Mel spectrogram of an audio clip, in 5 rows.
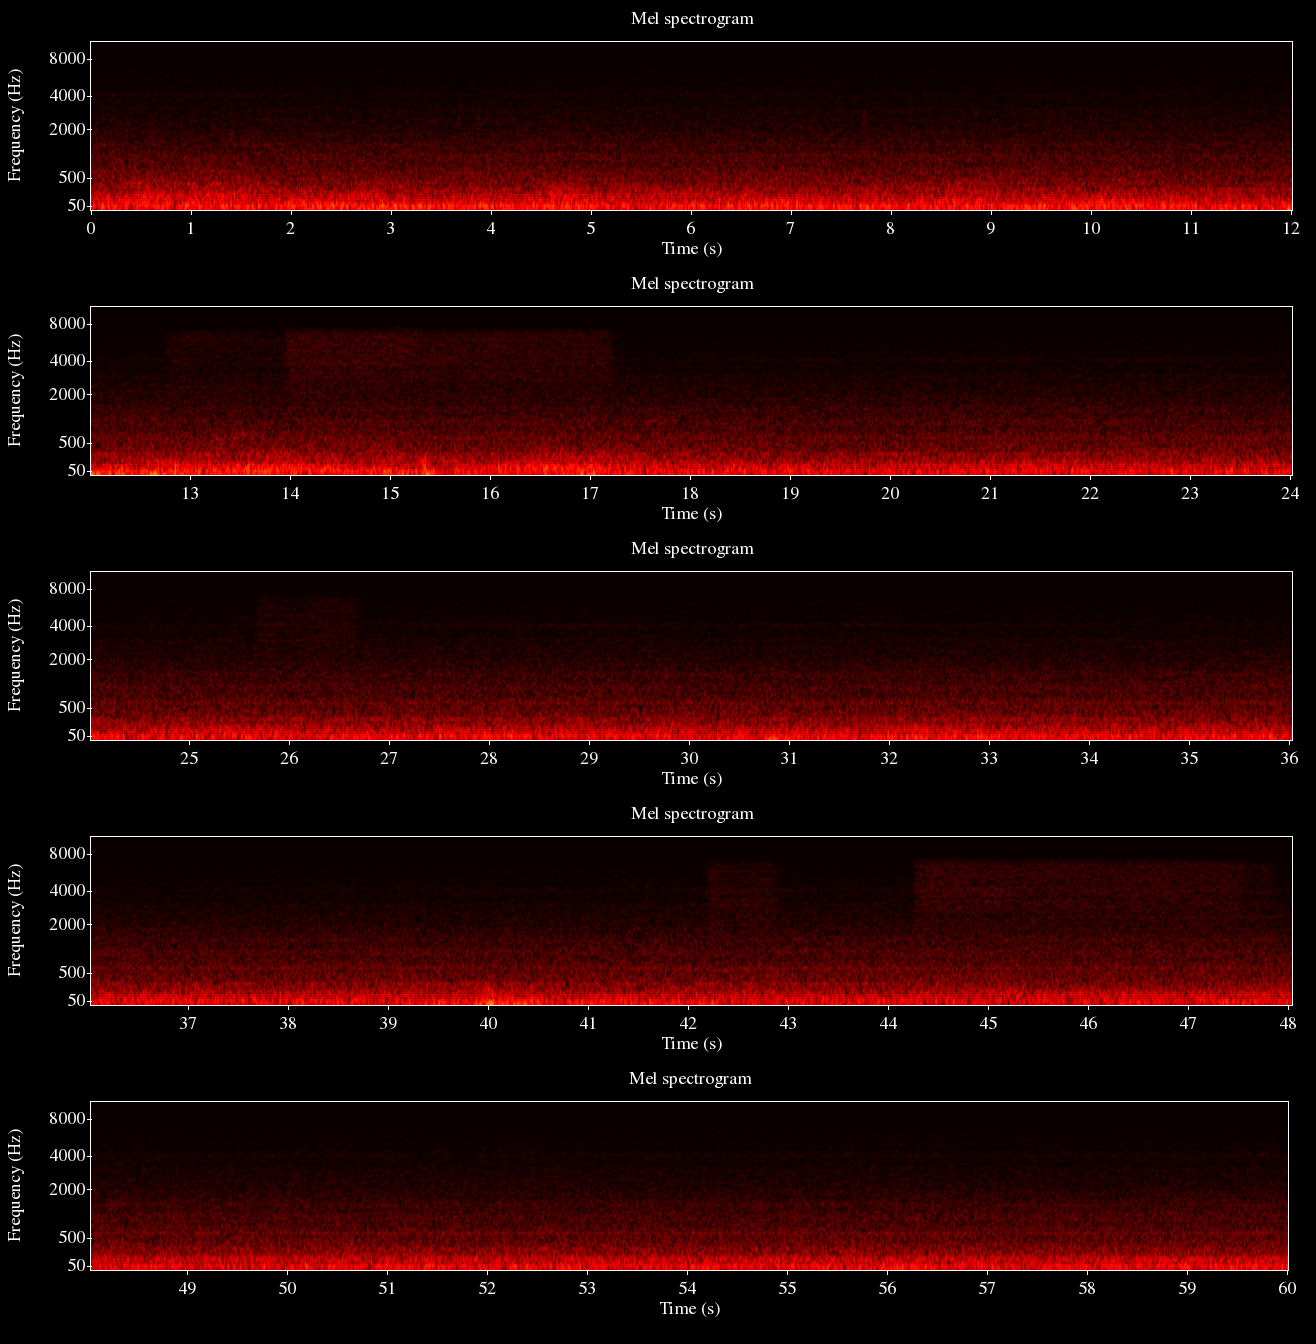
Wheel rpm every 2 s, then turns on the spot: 0, 0, 0, 0, 0, 0, 0, 0, 0, 0, 0, 0, 0, 0, 0, 0, 0, 0, 0, 0, 0, 0, 0, 0, 0, 0, 0, 0, 0, 0.
none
